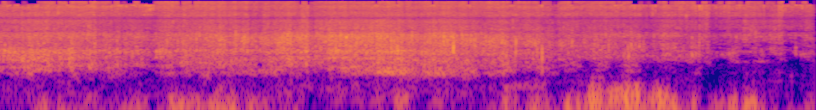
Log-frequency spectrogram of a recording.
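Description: Water from a four-inch pipe on a solar-powered pump gushes and splashes steadily, a dense continuous rush with sloshing, while someone speaks over it.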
